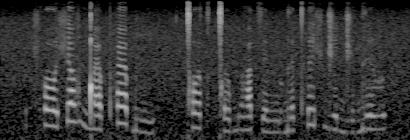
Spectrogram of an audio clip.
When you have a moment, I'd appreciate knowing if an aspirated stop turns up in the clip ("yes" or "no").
yes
